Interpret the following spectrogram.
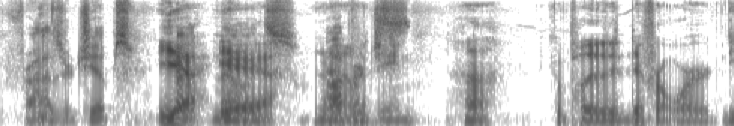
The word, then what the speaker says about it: aubergine: chips or is it like I'll let you pronounce this word um I'd rather not Albert Jean aubergine okay u-b-e-r-g-i-n-e yeah that's interesting I'd like to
